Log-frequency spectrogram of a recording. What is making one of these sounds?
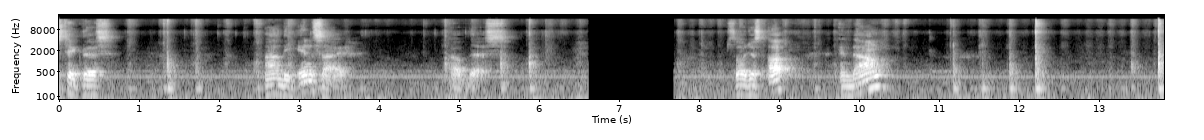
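A brush scrubs against fabric with short, rough strokes.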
